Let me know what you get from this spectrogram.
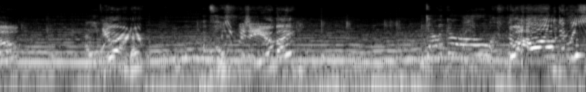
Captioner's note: yelling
